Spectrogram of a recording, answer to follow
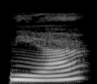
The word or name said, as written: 女儿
